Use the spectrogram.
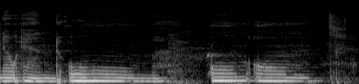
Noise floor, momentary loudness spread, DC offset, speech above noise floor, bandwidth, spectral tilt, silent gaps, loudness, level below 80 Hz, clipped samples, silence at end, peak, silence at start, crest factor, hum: -40 dBFS; 15 LU; under 0.1%; 22 dB; 7.6 kHz; -9.5 dB/octave; none; -20 LUFS; -48 dBFS; under 0.1%; 0.2 s; -8 dBFS; 0 s; 12 dB; none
